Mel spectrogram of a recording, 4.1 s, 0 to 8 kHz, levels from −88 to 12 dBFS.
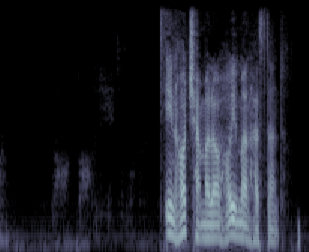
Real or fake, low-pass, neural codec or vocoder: fake; 7.2 kHz; codec, 16 kHz, 0.5 kbps, X-Codec, WavLM features, trained on Multilingual LibriSpeech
